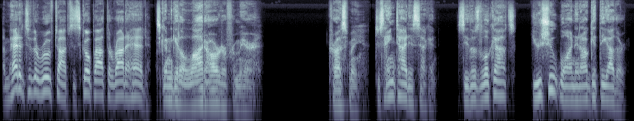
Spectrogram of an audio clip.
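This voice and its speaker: A man's voice: medium pitch, fairly bright tone, slightly rough, no room sound, studio quality, full character voice. An actor voicing a cocky, wisecracking young male starfighter pilot in a video game, with urgent delivery and wry asides. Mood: hushed, focused. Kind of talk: video game battle and mission barks.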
